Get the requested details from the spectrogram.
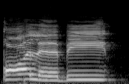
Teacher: بڑی قاف ہے موٹا کر کے پڑھیں گے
